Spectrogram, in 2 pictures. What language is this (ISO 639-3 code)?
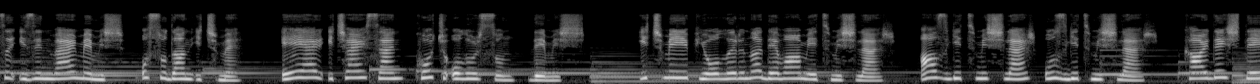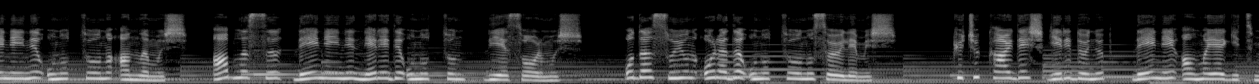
tur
